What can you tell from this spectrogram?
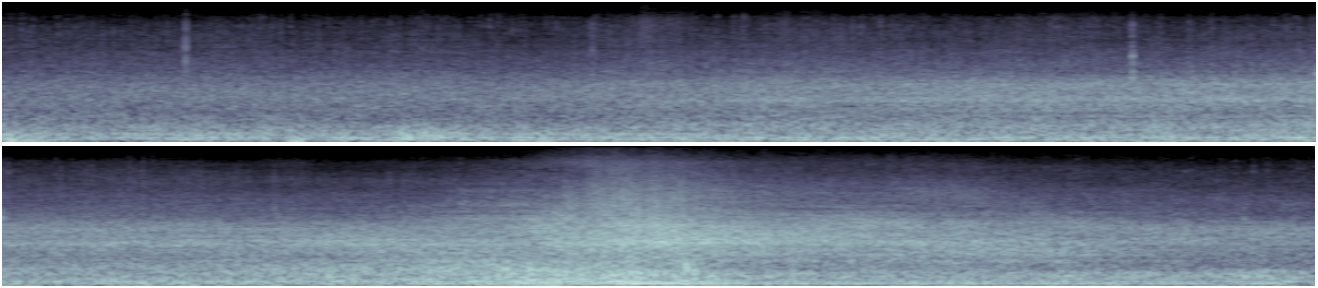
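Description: A vehicle passing by: its noise swells to a peak about ten seconds in and fades away again, over a steady low rumble.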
